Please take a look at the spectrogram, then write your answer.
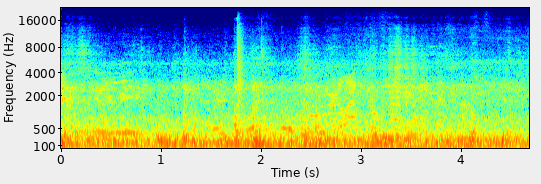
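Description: A heritage railway car rolls along an old line at Port Stanley beside a creek harbour, a continuous low rumble and rattle of the moving train with faint people talking in the background.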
